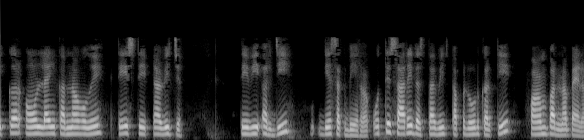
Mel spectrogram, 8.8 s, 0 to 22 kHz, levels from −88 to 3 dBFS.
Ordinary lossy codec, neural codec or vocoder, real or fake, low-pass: MP3, 32 kbps; codec, 24 kHz, 0.9 kbps, WavTokenizer, large speech release; fake; 7.2 kHz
